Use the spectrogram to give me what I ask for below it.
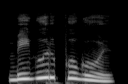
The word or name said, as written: ಬಿಗುರ್ಪುಗೊಳ್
